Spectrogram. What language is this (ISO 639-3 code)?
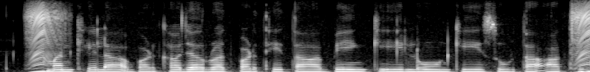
hne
